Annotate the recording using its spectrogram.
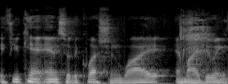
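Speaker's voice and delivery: normal talking voice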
